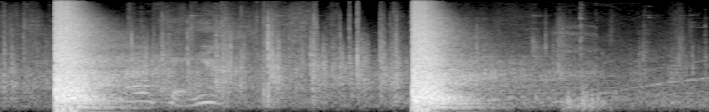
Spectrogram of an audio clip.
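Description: Two sharp, loud gunshots a few seconds apart at an indoor gun range, each a sudden blast with a short decaying ring, with brief chatter and movement between them.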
